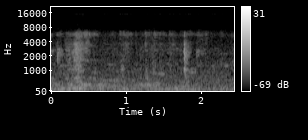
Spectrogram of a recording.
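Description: Near silence, with two faint short rustles, about half a second in and near the end, as leaf litter is scooped out of a plastic bucket.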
